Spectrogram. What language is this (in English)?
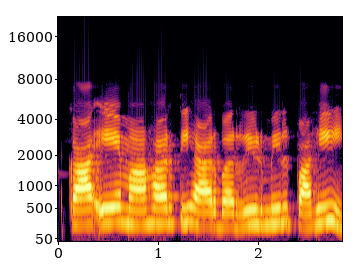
Chhattisgarhi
